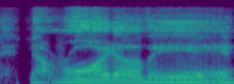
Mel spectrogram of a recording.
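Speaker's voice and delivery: high Australian accent. Recalling a childhood party piece, the speaker does a Steve Irwin impression. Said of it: "I did a mean fucking uh, Steve Irwin".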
